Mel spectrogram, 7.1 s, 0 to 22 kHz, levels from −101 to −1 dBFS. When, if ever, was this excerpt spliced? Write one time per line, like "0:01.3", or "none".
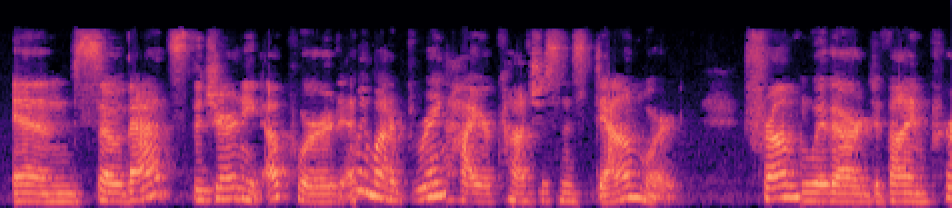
0:02.7
0:03.3
0:06.0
